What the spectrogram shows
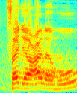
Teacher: hu di sini mad silah qasirah, ini satu alif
